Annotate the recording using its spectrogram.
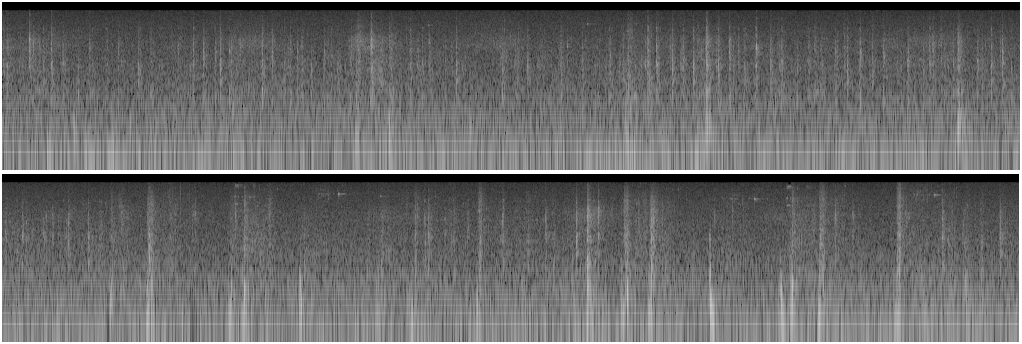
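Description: Footsteps rustle quickly through dry grass.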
